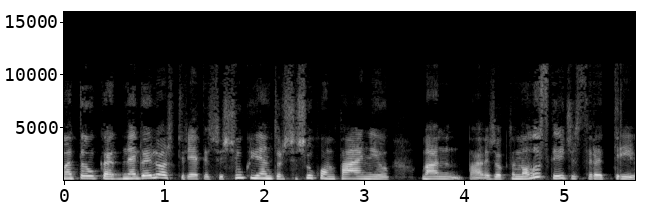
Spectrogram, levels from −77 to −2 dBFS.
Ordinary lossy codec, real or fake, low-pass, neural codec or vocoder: MP3, 48 kbps; fake; 14.4 kHz; codec, 32 kHz, 1.9 kbps, SNAC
